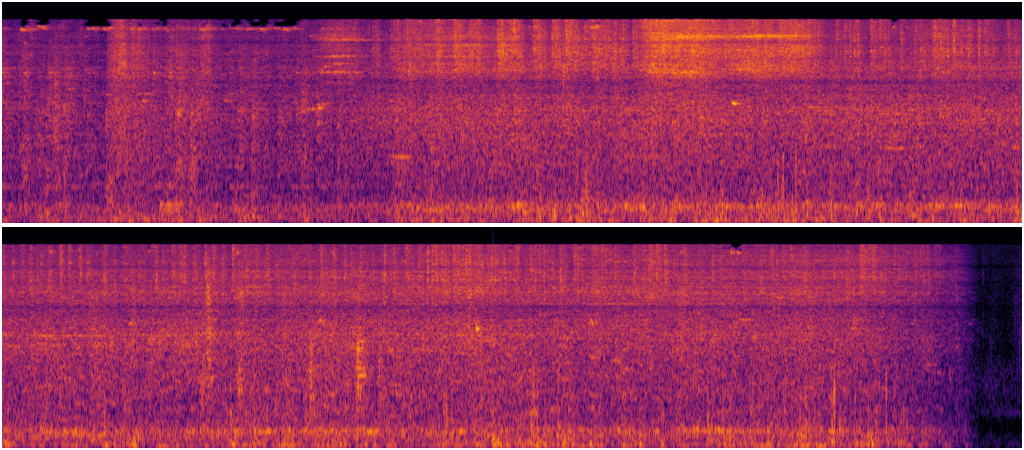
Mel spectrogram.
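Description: Railroad passenger car rolling along the track: a loud, steady rumble with scattered clicks of the wheels. It cuts off abruptly near the end.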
